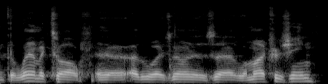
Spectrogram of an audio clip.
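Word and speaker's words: lamotrigine: lamel otherwise known as lamatroine. Did I pronounce that right? Lamotraine. Yes.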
